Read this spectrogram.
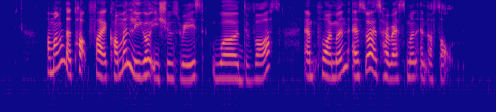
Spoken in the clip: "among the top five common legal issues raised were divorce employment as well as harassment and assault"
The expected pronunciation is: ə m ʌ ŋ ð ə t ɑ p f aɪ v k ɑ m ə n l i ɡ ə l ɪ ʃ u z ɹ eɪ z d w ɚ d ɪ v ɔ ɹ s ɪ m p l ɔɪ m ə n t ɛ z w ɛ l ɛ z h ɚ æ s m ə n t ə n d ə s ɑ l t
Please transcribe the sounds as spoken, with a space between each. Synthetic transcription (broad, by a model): ə m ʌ ŋ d ə t ɑ p f aɪ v k ɑ m ə n l i ɡ ə l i ʃ u s ɹ eɪ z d w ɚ d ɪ v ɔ s ɪ m p l ɔɪ m ə n t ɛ s w ɛ l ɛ s h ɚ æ s m ə n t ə n ə s ɑ l t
